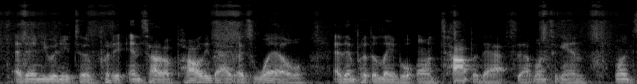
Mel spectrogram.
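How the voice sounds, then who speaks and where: A man at a fairly quick pace. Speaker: online seller and tutorial creator. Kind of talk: tutorial. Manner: fast; casual.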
